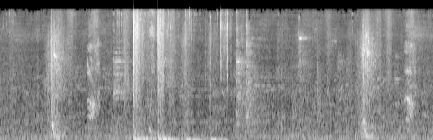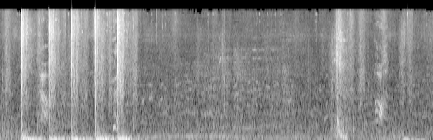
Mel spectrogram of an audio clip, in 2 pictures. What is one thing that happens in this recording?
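A man grunts and groans in pain.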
